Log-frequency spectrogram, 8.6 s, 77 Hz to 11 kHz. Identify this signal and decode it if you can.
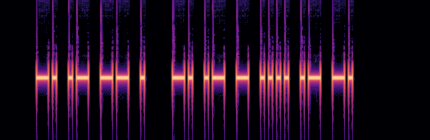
Morse code, heard as a keyed tone, about 15 wpm, 700 Hz. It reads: NAME NATHAN
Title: Practice QSO - Exchange 1 - Beginning - 15wpm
